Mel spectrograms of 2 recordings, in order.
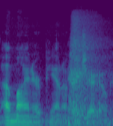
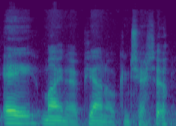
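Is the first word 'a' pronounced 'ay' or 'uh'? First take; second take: uh; ay. First: The first word is a weak 'uh' sound. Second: The first word is a full 'ay' sound. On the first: It means some minor concerto, not a key. The speaker calls it wrong. "not a minor piano concerto" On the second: It names the key of the concerto. The speaker calls it right. "that's the A minor piano concerto"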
